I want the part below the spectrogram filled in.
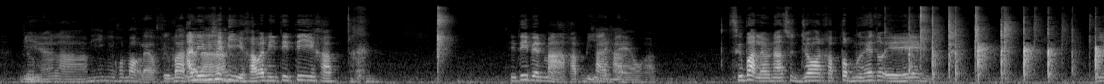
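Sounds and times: people clapping quickly: 0:08.8 - 0:11.0.

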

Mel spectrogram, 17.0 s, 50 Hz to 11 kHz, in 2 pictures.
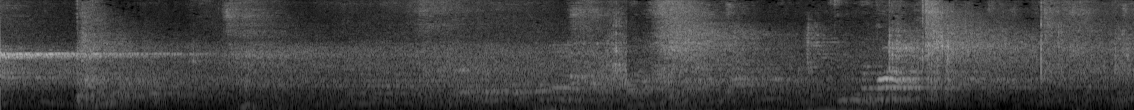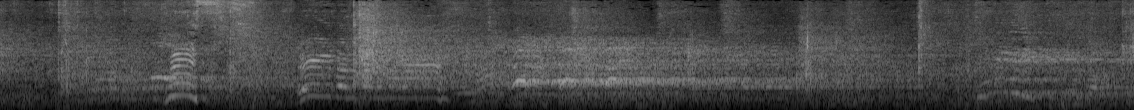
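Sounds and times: sticks and puck clacking: 0:04.3 - 0:17.0
players shouting: 0:08.9 - 0:15.0.

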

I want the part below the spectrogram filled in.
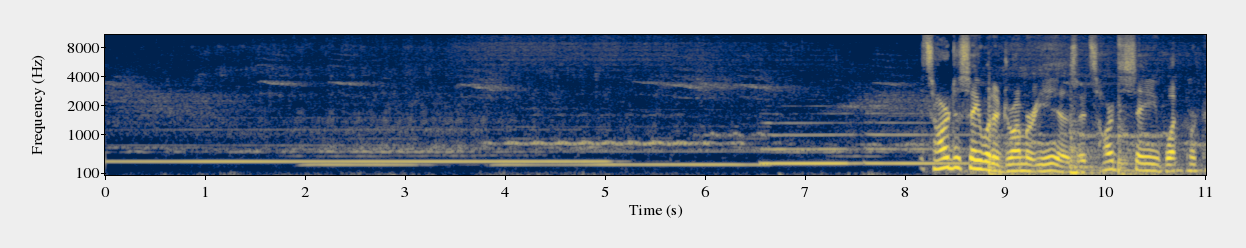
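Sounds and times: long steady percussion tones: 0:00.0 - 0:11.0.

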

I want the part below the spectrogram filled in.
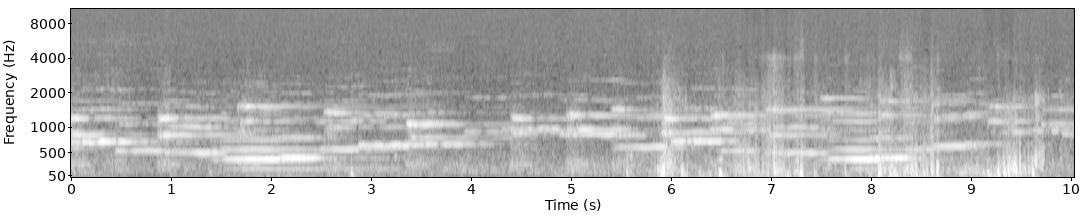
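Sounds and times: piano: 0:00.0 - 0:10.0.

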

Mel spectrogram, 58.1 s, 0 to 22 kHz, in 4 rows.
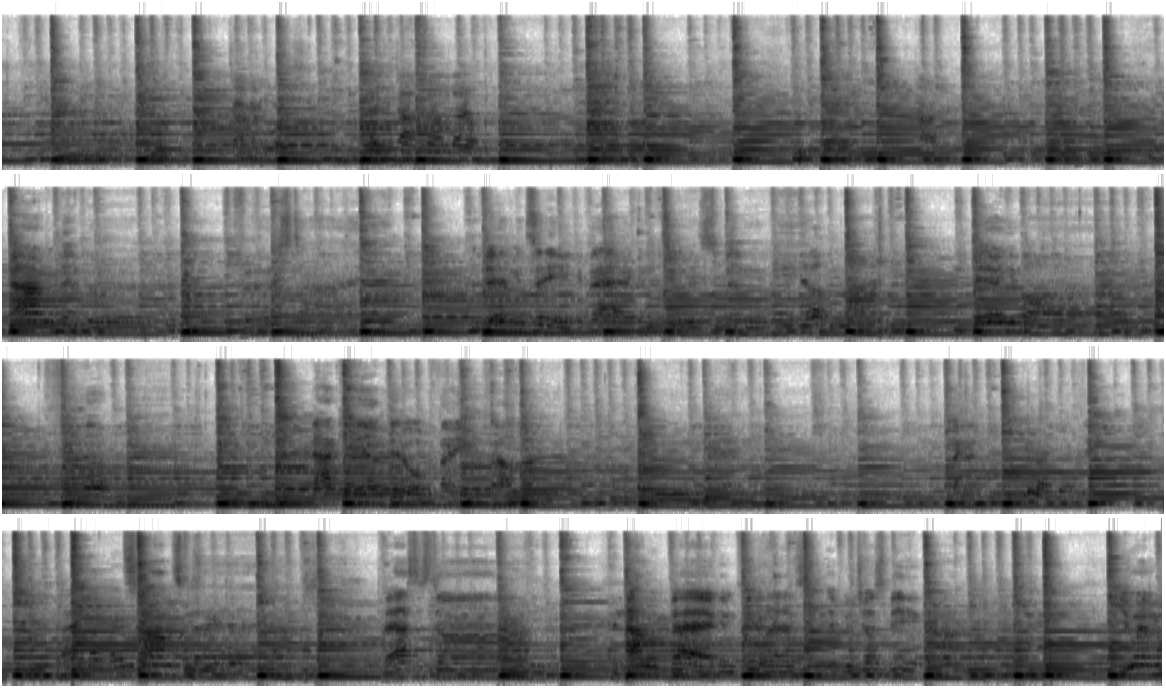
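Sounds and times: man singing: 0:00.0 - 0:39.8, 0:40.6 - 0:58.0
acoustic guitar strummed: 0:00.0 - 0:58.0.

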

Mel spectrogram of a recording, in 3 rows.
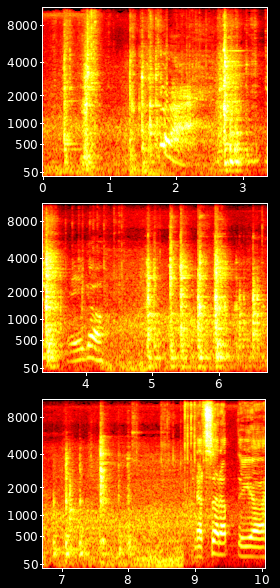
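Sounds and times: person muttering: 0:01.7 - 0:02.6.

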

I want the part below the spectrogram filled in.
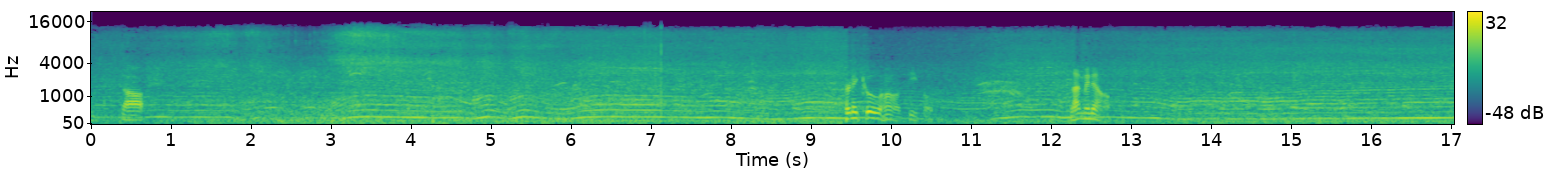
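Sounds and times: engine humming: 0:00.0 - 0:17.0.

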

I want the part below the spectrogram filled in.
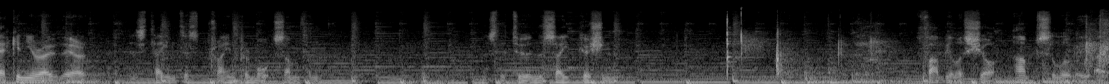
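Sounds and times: background music: 0:00.0 - 0:11.0
snooker balls clicking: 0:07.3 - 0:08.6.

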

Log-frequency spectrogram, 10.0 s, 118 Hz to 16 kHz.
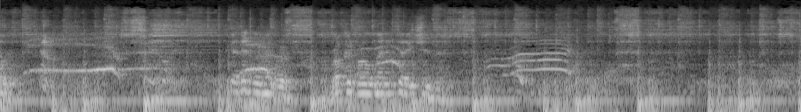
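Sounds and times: drum kit with heavy bass drum: 0:00.0 - 0:10.0.

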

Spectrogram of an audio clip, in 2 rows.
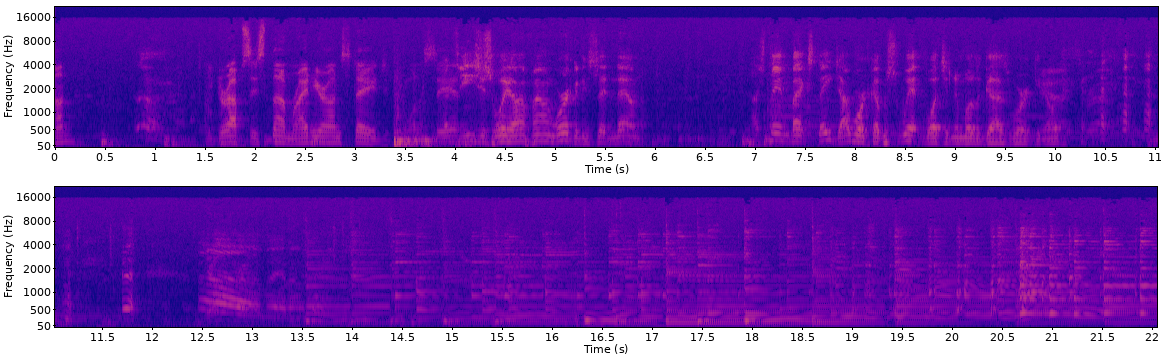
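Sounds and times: guitar: 0:03.4 - 0:11.7, 0:12.6 - 0:22.0
banjo strings plucked and tuned: 0:06.8 - 0:11.3, 0:13.5 - 0:22.0.

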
